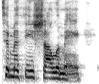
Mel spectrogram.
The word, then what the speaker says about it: Timothée Chalamet: In terms of his name, I believe it's Timothée Chalamet is how they pronounce it.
